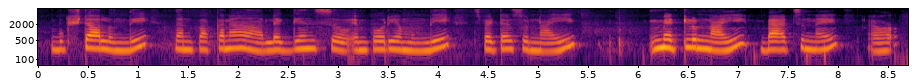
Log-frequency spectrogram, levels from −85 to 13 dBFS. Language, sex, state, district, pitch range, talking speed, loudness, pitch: Telugu, female, Andhra Pradesh, Srikakulam, 225-265 Hz, 115 wpm, -18 LUFS, 235 Hz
